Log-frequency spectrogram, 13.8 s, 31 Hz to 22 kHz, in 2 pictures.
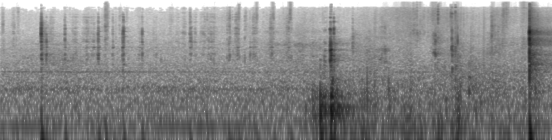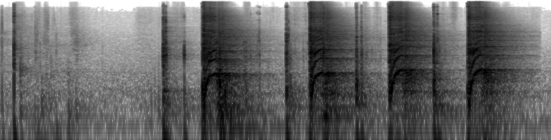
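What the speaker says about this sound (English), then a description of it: "we'll torque each of these lug nuts to" Torque wrench tightening the 21mm lug nuts on a 2004-2006 Scion xB front wheel, with faint ratcheting ticks first, then a run of sharp, loud metallic clicks in quick bursts near the end.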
